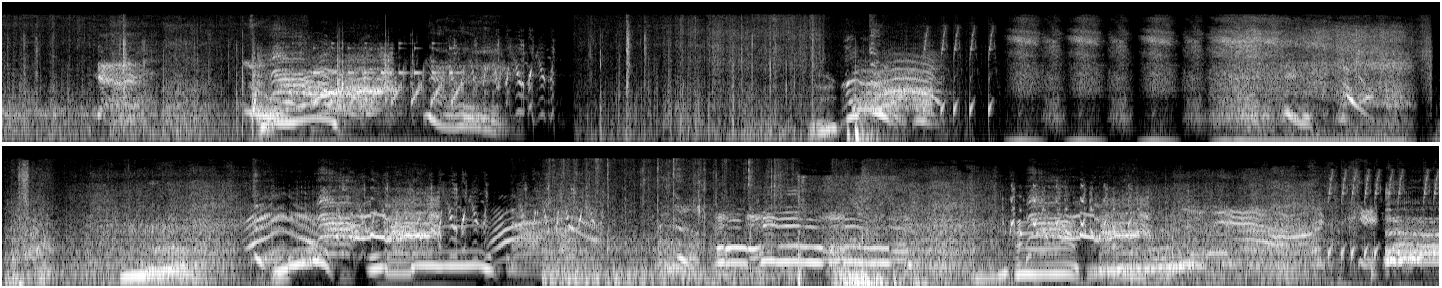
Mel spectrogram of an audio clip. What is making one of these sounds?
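Cartoon creatures scream in alarm.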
